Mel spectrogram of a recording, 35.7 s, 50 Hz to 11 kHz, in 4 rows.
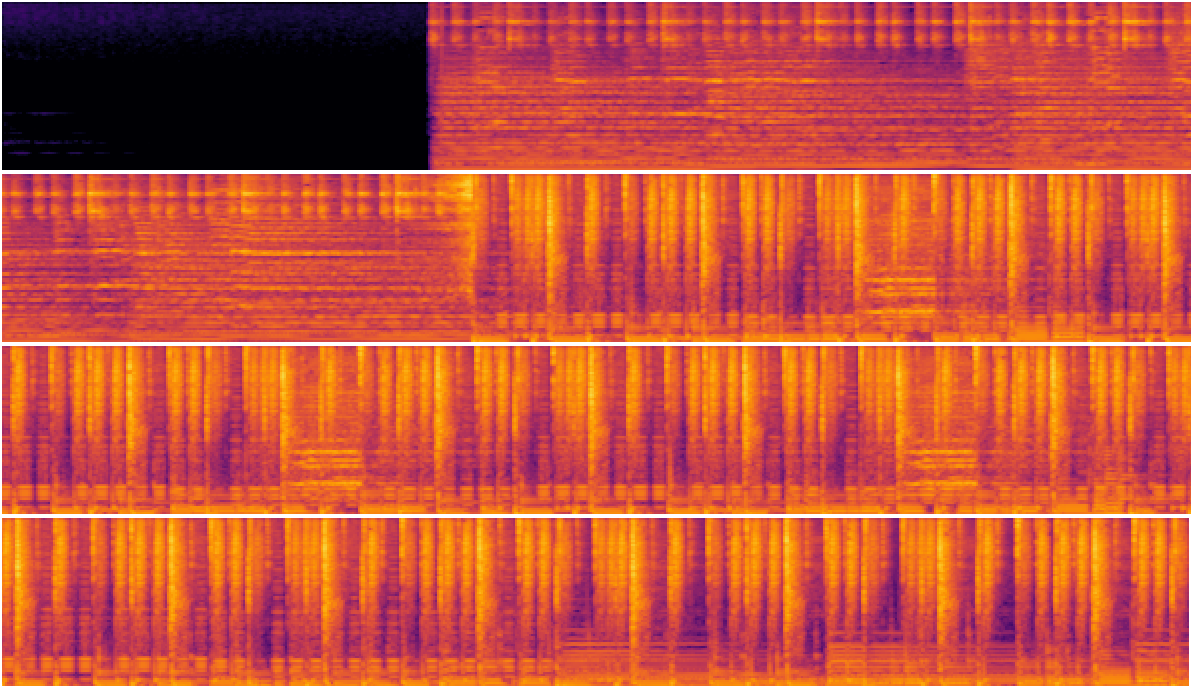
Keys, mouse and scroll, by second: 0.8 ctrl+d, 1.1-2.6 ctrl+drag, 3.2-5.2 ctrl+drag, 6.6 shift+click, 7.5 shift+click, 8.3-8.7 ctrl+shift+scroll down 2, 10.8 ctrl+d, 11.7-14.4 ctrl+drag, 15.4-16.4 shift+drag, 17.3 shift+click, 18.1-19.2 shift+drag, 19.7 shift+click, 20.6-22.0 shift+drag, 22.2 ctrl+d, 22.6-31.3 ctrl+drag, 33.0-34.0 shift+drag, 34.5 ctrl+shift+KP_Add.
